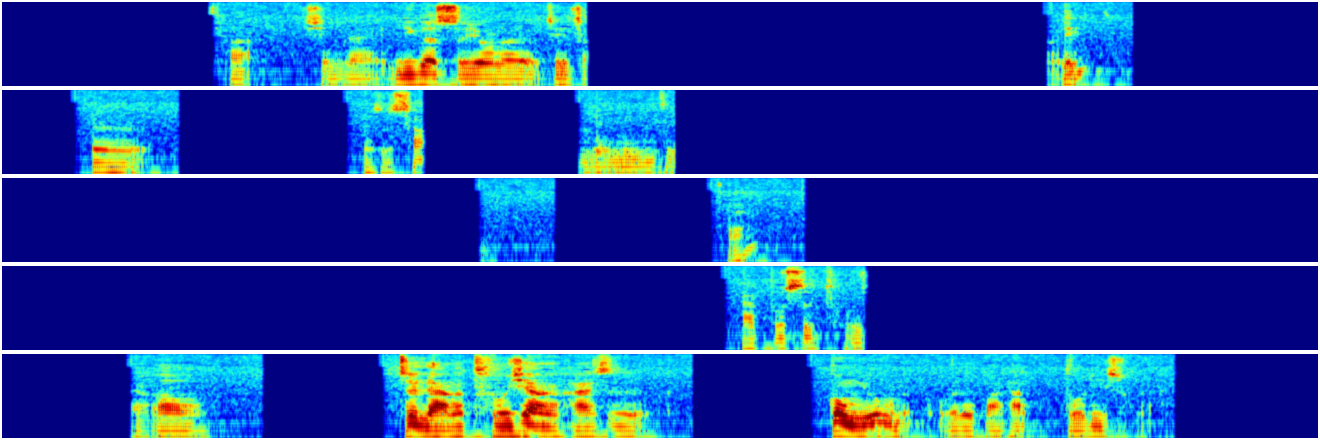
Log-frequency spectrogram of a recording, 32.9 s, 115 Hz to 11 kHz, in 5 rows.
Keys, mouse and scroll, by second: 0.0-1.8 drag, 2.4 middle click, 3.1 right click, 3.5 shift+g, 4.2 right click, 10.1 click, 13.2 click, 14.0 right click, 14.1 click, 14.3 right click, 14.7 middle click, 14.9 shift+g, 16.0 right click, 17.3-18.9 middle drag, 19.5-23.6 drag, 23.6-25.3 middle drag, 30.7-32.5 drag, 32.8 click.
